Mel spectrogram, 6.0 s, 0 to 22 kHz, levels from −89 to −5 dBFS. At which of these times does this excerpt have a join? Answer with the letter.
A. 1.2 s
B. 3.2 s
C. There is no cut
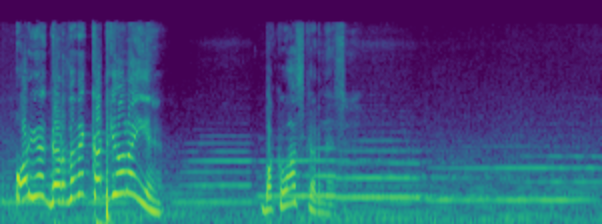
C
